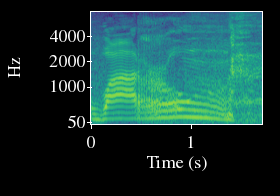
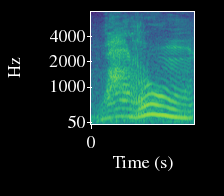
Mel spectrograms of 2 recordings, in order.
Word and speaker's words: warung: Yeah, getting back to the rolling of the r, you get people going, "Oh, warung." Yeah, like that. And it's like, "Uh you don't have to roll your r that much, mate."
